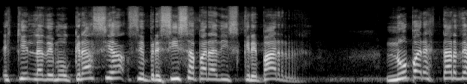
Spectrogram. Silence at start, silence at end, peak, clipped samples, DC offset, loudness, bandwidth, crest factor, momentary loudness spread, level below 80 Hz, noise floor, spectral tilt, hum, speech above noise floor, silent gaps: 0.05 s; 0 s; 0 dBFS; under 0.1%; under 0.1%; -13 LUFS; 16.5 kHz; 16 dB; 6 LU; -66 dBFS; -47 dBFS; -2.5 dB/octave; none; 33 dB; none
